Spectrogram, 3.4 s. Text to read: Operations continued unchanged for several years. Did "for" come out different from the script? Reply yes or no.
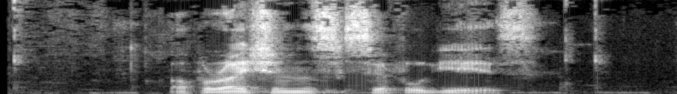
yes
